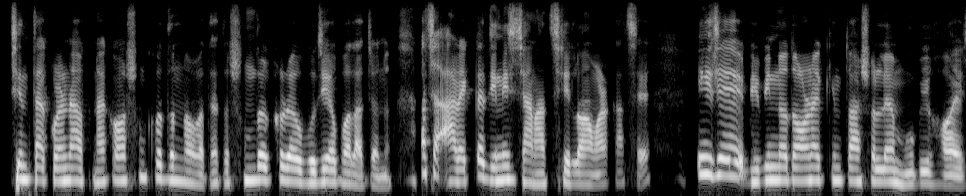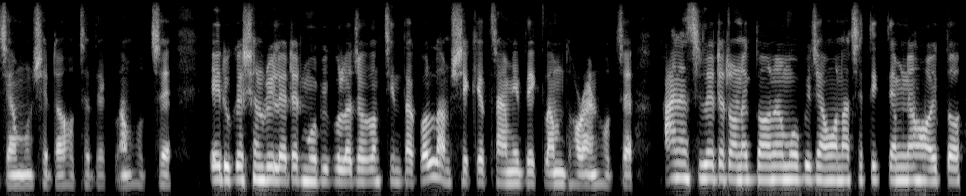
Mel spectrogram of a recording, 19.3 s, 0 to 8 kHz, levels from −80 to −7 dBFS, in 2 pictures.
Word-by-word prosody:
চিন্তা 170 -2 +2
করি 155 -1 +1
নাই, 155 - +2
আপনাকে 140 0 -4
অসংখ্য 185 +4 -5
ধন্যবাদ। 135 -7 0
এত 130 - -16
সুন্দর 160 +1 +3
করে 155 -2 +3 0.2
বুঝিয়ে 140 +2 +3
বলার 125 -2 +1
জন্য। 195 - -4 0.4
আচ্ছা, 235 - +1
আরেকটা 150 +6 0
জিনিস 160 +1 +3
জানার 120 -3 +1
ছিল 130 -3 -1 0.2
আমার 115 +1 0
কাছে। 130 - -9 0.6
এই 230 - +5
যে 220 - +4 0.3
বিভিন্ন 160 +3 +2 0.2
ধরনের 155 0 +2
কিন্তু 160 -1 -4
আসলে 145 -1 0 0.2
মুভি 125 +2 -2
হয়, 110 -2 +3
যেমন 110 0 +1
সেটা 110 - -4
হচ্ছে 115 - -15
দেখলাম 110 - -5
হচ্ছে 110 - -3 0.5
এডুকেশন 170 0 +2
রিলেটেড 155 0 +2
মুভিগুলা, 145 0 0
যখন 145 +1 0
চিন্তা 140 -1 -4
করলাম, 185 +3 +3
সেক্ষেত্রে 140 -1 -3
আমি 130 0 +1
দেখলাম 125 -1 0
ধরেন 120 -2 +2
হচ্ছে 115 - -6 0.4
ফাইনান্স 185 -1 +2
রিলেটেড 180 0 +1
অনেক 165 0 +1
ধরনের 165 0 +3
মুভি 165 +1 +1
যেমন 160 0 +3
আছে, 165 - -5 0.3
তেমনি 160 0 +2
হয়তো 155 +1 +1
155 Hz, 160 wpm, -21 LUFS, 135-165 Hz, 0.6 s, এই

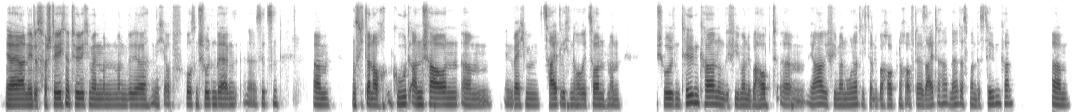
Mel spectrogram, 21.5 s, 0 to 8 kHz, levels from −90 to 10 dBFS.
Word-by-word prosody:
Ja, 120 0 +9
ja, 120 0 +8
ne, 120 0 +3
das 115 -2 0
verstehe 130 0 +4
ich 130 - -1
natürlich. 130 -3 +3
Ich - - -12
meine, 125 -1 +1
man 120 0 -4
man 120 -1 -4
will 125 +1 0
ja 120 -1 +2
nicht 125 -3 -8
auf - - -10
großen 130 -1 -1
Schuldenbergen, 130 0 0 0.2
äh, - - -7
sitzen, 135 +1 -7 0.7
ähm, 125 -1 +1 0.4
muss 125 -1 -3
sich 125 - -9
dann 135 -3 +4
auch 115 -2 +2
gut 140 +2 0
anschauen, 130 0 +4
ähm, 120 - -5 0.2
in 65 -1 -9
welchem 120 -1 -2
zeitlichen 125 0 0
Horizont 120 -1 0
man 115 -2 -7 0.7
Schulden 125 -1 0
tilgen 165 +5 +3
kann, 145 -1 +5
und 125 -3 -2
wie 115 - -7
viel 120 +2 -7
man 120 -1 -1
überhaupt, 120 +3 -1
ähm, - - -6
ja, 135 +1 +1
wie 130 - -4
viel 125 - -7
man 120 0 -3
monatlich 125 +1 -4
dann 125 +1 -7
überhaupt 125 0 -4
noch 120 -2 -9
auf - - -5
der 125 -1 -4
Seite 125 +6 -3
hat, 155 -2 -7
ne, 130 +2 -4
dass 140 -3 -9
man 125 -2 -7
das 115 -1 -13
tilgen 140 +3 -3
kann. 150 +1 -5 0.8
Ähm. 125 -3 0
125 Hz, 165 wpm, -23 LUFS, 120-130 Hz, 0.8 s, Ja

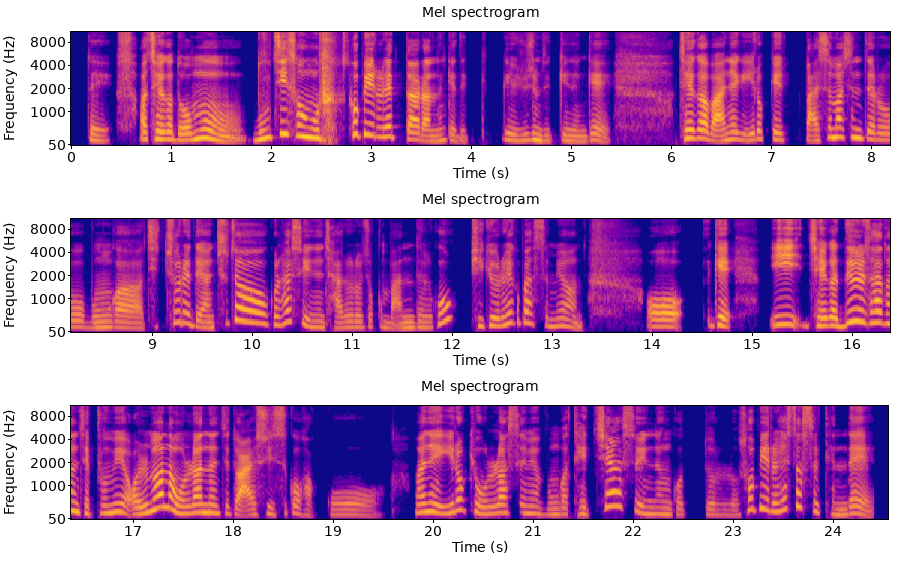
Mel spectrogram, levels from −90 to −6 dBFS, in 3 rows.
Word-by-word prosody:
네. 165 -3 -7 0.3
아 - - +3
제가 210 0 +4
너무 190 -2 +1
'무지성으로 260 - +6 0.3
소비를 335 -6 +4
했다' 250 -9 +4
라는 155 +1 0
게 175 -2 -7
느끼 - - -16 0.3
그러니까 180 -4 -7
요즘 180 +1 -3
느끼는 160 -1 -9
게 165 -5 -5 0.7
제가 240 -1 +5
만약에 185 +4 +2
이렇게 195 +1 -3 0.2
말씀하신 260 - +1
대로 185 -4 -5
뭔가 170 0 -4
지출에 300 +10 -3
대한 175 -7 -2
추적을 295 - +1
할 - - +1
수 - - -4
있는 175 -4 -6
자료를 170 +2 -7
쪼끔 180 -1 -13
만들고 165 - -6
비교를 220 +2 -3
해 295 - -1
봤으면 225 - -6 0.6
어 195 -1 +1 0.3
이렇게 225 -2 +4 0.4
이 250 -3 +5
제가 225 +1 +4
늘 345 - +5
사던 305 -3 +3
제품이 220 +3 -3
얼마나 310 - +3
올랐는지도 215 - 0
알 165 - +3
수 205 - -2
있을 190 +4 -5
것 210 -3 -7
같고 160 -3 -13 0.3
만약 240 +2 +2
이렇게 240 +5 -1
올랐으면 210 0 -4
뭔가 175 +2 -10
대체할 385 - -1
수 275 - -6
있는 185 -4 -6
것들로 160 -2 -16
소비를 320 - -2
했었을 320 -4 -2
텐데 175 -4 -4
205 Hz, 320 characters per minute, -22 LUFS, 175-250 Hz, 0.7 s, 무지성으로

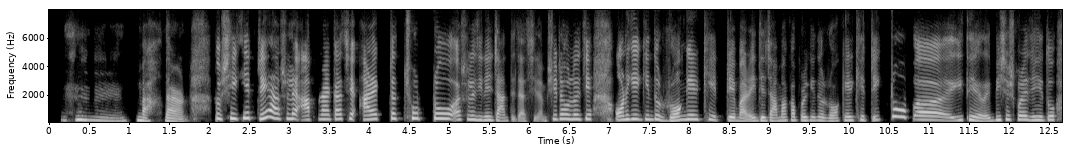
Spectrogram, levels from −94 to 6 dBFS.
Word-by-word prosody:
হু, 275 +4 0 0.2
হুম। - - -6 0.6
বাহ! 210 - 0 0.2
দারুণ। 175 -5 +1 0.4
তো - - +1
সেইক্ষেত্রে 365 0 +3 0.2
আসলে 345 -1 0 0.2
আপনার 315 +2 0
কাছে 325 +1 +1 0.2
আরেকটা 320 +4 +2 0.2
ছোট্ট 370 -2 -1 0.3
আসলে 290 0 -1
জিনিস 255 0 +1
জানতে 215 -2 -3
চাচ্ছিলাম। - - -8
সেটা 315 +1 0
হলো 315 0 +2
যে 325 - +3 0.4
অনেকেই 305 +3 +3
কিন্তু 300 0 +1 0.2
রঙের 280 +7 +3
ক্ষেত্রে 250 -5 -2
বা - - +3
এই 210 - -2
যে, 220 - +4
জামাকাপড় 230 +3 -2
কিন্তু 225 -1 -3
রঙের 235 +5 -2
ক্ষেত্রে 260 -3 -4
একটু - - -3 0.2
বা 275 -1 +2 0.5
ই - - 0
তে 270 - +2 0.3
বিশেষ 285 +2 0
করে 275 -1 +4
যেহেতু 250 +1 0
280 Hz, 170 wpm, -21 LUFS, 235-320 Hz, 0.6 s, যে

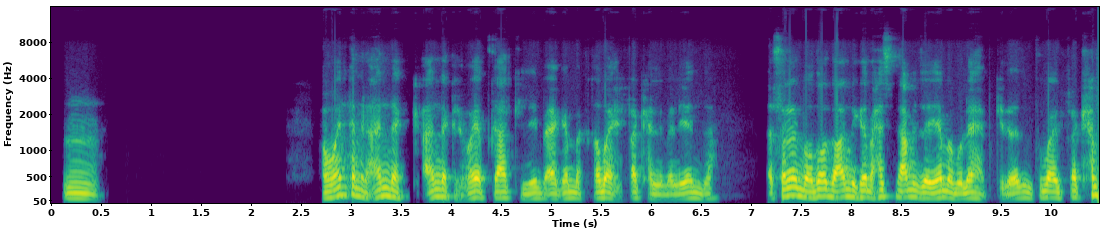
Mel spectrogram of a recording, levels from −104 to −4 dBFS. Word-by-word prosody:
إمم. 95 -4 -2 2.2
هو 110 +3 +3
أنت 160 +1 -1
من 140 -6 0
عندك 130 0 0 0.2
عندك 135 - -1
الهواية 115 - +2
بتاعة 110 -2 -1
اللي 90 +2 -3
يبقى 95 -2 -1
جنبك 105 -1 -3
طَبَق - - +3
الفاكهة - - -5
اللي 85 -1 -3
مليان 90 +4 -2
ده؟ 95 +1 -8 0.6
أصل 130 - 0
أنا 155 +1 +6
الموضوع 135 0 +4
ده 120 -3 +4
عندي 125 +1 +2
كده 120 -1 +3
باحِس 130 +3 -4
إنّي 115 - +5
عامل 125 -2 -2
زي 105 - +5
أيام 115 +4 +5
أبو 95 -1 +1
لَهَب 105 -3 -1
كده، - - -4
لازم 105 -1 0
طَبَق 115 +3 0
الفاكهة. 120 +8 -1
110 Hz, 190 wpm, -15 LUFS, 100-125 Hz, 2.2 s, أنا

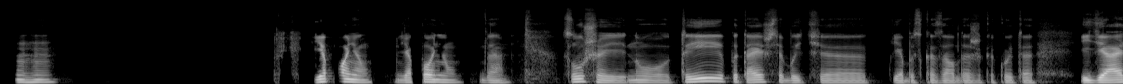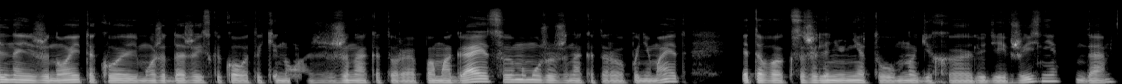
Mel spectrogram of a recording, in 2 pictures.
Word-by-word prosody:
Мгм. 110 0 0 2.6
Я 125 +4 +7
понял. 120 -6 +3 0.2
Я 105 0 0
понял. 105 -3 +3 0.2
Да. 95 -2 -3 0.5
Слушай, 100 -9 +2
ну 95 -2 -2
ты 140 - +6
пытаешься 110 -2 +1
быть, 95 0 -3
э, 85 -2 -2 0.2
я 90 -2 -1
бы 85 - -4
сказал, 85 +1 -3
даже 85 0 -4
какой-то 85 -1 -5 0.4
идеальной 105 +1 +6
женой 95 +3 +2
такой, 95 -3 -1
может 90 -1 -3
даже 90 +1 0
из 85 -1 -6
какого-то 85 -1 -3
кино. 85 -1 -4 0.2
Ж 80 - -9
жена, 90 +1 -2
которая 80 -1 -4
помогает 90 +10 +2
своему 110 -1 -1
мужу, 105 -2 0
жена, 90 -1 -4
которая 85 0 -5
его 80 - -6
понимает. 90 +11 -3 0.5
Этого, 90 -2 +1
к - - -13
сожалению, 95 -1 +1
нету 95 -1 -1
у 85 -1 -1
многих, 85 -2 -4
э, 80 -1 -2
людей 85 0 -2
в 80 - -11
жизни, 140 - -2
да. 90 0 -3
95 Hz, 125 wpm, -23 LUFS, 85-105 Hz, 2.6 s, Я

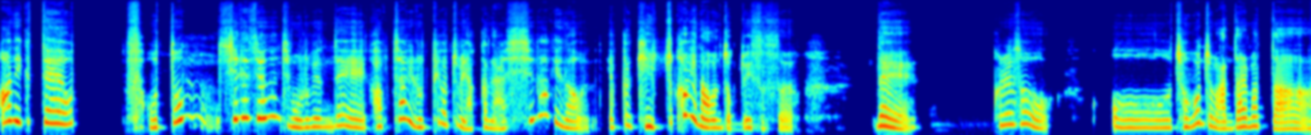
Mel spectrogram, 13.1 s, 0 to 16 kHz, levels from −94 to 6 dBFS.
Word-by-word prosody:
아니 385 0 +7
그때 350 -2 +2
어 305 - +1 0.8
어떤 220 - +3 0.3
시리즈였는지 475 - +3
모르겠는데 225 +1 0
갑자기 370 - -1
루피가 235 +8 -4
좀 265 -6 -5
약간 180 +4 -5
날씬하게 275 - -3
나온 200 -4 -3 0.2
약간 225 +6 -6
길쭉하게 245 +3 +3
나온 210 -2 +4
적도 185 -2 -5
있었어요. 190 -3 -6 0.8
네. 225 -5 +5 0.8
그래서 295 -6 -1 0.6
'어 210 -1 -2
저건 245 +11 0
좀 250 -7 -1
안 185 0 0
닮았다.' 230 -6 +1
235 Hz, 270 characters per minute, -19 LUFS, 210-310 Hz, 0.8 s, 아니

